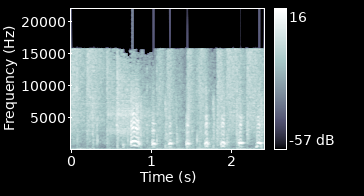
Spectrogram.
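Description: A chicken clucking: a short squawk under a second in, then quick repeated clucks, about five a second, over background music.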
